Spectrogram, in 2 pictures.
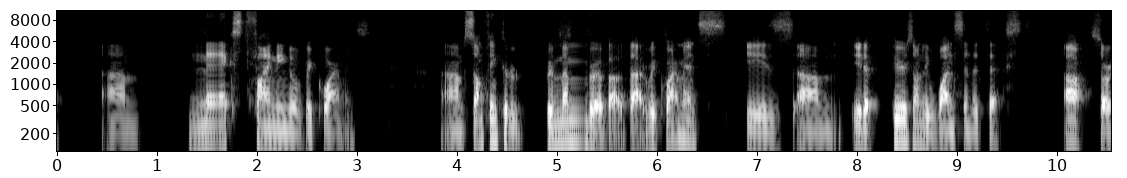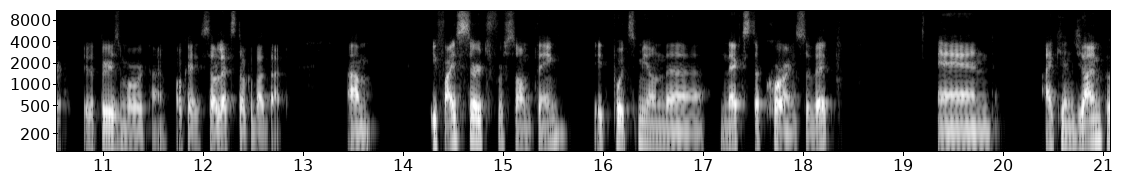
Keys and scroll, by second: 9.0 typing, 15.2 b, 16.0 b, 19.4-20.5 typing.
